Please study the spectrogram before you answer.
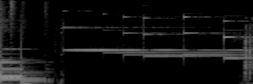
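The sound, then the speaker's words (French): Refrigerator alert chime: a few bright electronic dings ring out and sustain over one another after a brief burst of other sound. “Le frigo sonne. Il est presque vide et certains aliments sont périmés.”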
